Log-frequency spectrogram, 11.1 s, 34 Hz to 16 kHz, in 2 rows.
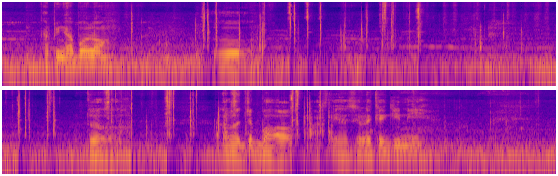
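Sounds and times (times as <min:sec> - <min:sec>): plastic water bottle crackling: 0:01.9 - 0:09.4.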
